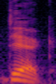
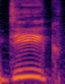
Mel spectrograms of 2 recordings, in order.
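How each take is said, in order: First: The vowel is a short 'i' sound. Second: The vowel is a long 'ee' sound. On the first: This is how the company itself said it. "they always pronounced it Dick" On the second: This is how the other person says it. "you say Deke"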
